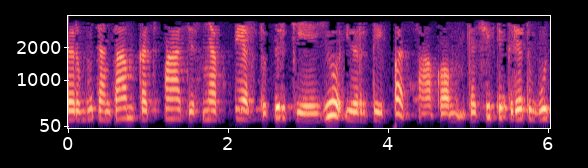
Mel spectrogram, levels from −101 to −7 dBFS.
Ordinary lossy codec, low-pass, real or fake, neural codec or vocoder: MP3, 16 kbps; 3.6 kHz; real; none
